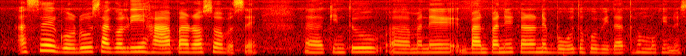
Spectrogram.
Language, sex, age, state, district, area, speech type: Assamese, female, 30-45, Assam, Nalbari, rural, spontaneous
